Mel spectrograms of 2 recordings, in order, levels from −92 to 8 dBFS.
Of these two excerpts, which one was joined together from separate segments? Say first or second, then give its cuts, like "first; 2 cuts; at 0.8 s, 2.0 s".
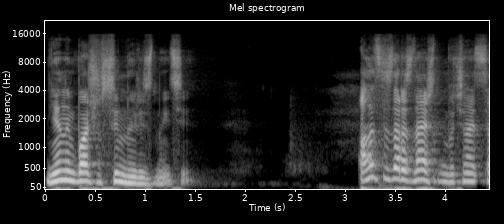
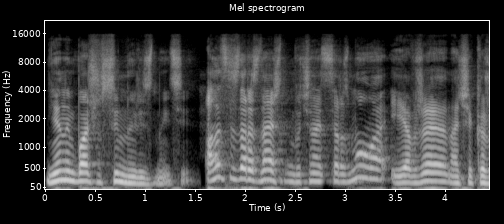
second; 1 cut; at 1.5 s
